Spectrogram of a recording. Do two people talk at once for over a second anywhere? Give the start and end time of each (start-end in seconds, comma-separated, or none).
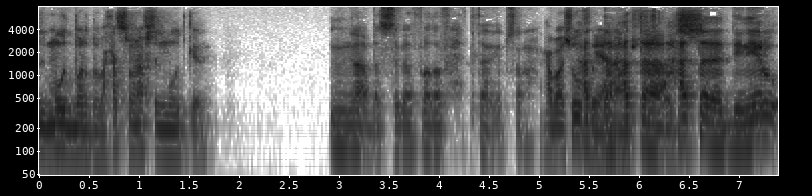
5.0-6.7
